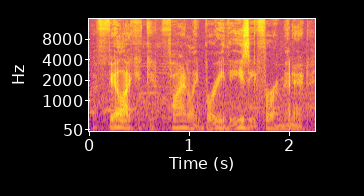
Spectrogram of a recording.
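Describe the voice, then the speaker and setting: A man playing a weary, gruff wasteland traveler with a gravelly voice in an audio drama. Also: sits low, racing, background noise. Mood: weary relief.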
